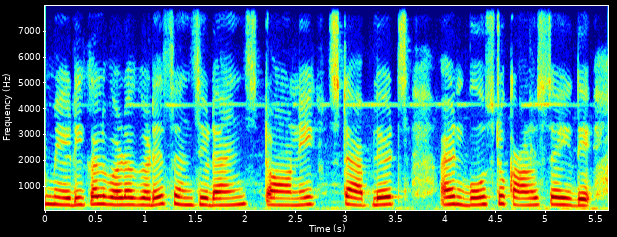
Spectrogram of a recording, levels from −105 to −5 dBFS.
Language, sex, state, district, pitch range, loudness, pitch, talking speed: Kannada, female, Karnataka, Bidar, 265-290 Hz, -13 LUFS, 275 Hz, 95 wpm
